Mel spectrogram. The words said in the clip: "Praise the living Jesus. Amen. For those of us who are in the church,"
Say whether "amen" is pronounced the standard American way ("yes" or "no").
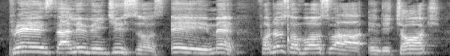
yes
